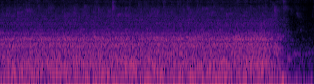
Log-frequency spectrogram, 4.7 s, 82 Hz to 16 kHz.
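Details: Bathroom toilet at about 60 psi after fitting a water hammer arrestor vertically on the 3/8 supply valve: steady rush of flushing and refilling water stops cleanly, no bang or knock in the pipes; normal flush and refill, no water hammer.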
